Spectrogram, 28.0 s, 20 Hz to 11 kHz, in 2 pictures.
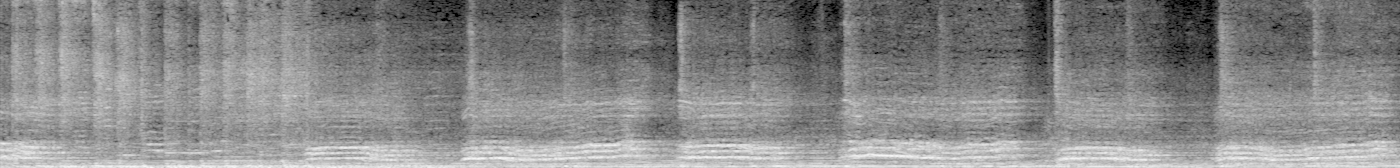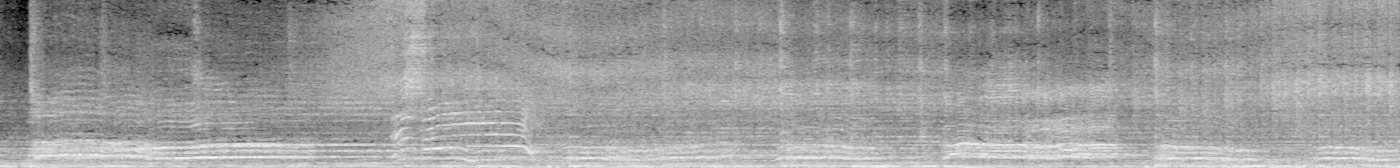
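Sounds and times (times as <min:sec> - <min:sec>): electronic dance music: 0:00.0 - 0:08.9, 0:12.4 - 0:28.0
steady bass: 0:00.0 - 0:28.0
person singing: 0:14.3 - 0:28.0.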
